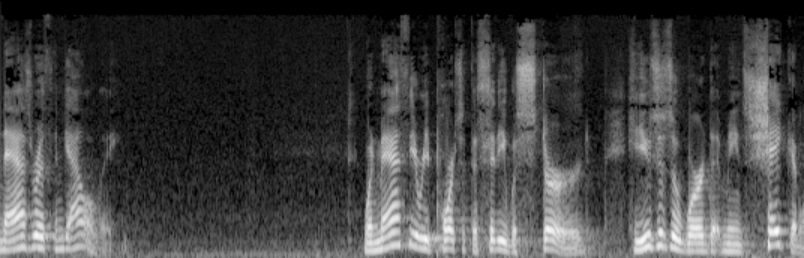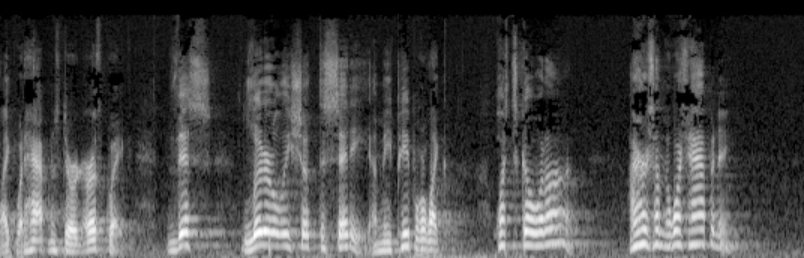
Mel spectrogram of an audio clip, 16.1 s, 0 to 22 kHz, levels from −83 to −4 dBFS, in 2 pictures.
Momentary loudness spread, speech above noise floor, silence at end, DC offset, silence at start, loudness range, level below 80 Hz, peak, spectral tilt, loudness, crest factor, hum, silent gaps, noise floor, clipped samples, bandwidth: 11 LU; 31 dB; 0.65 s; under 0.1%; 0 s; 4 LU; -42 dBFS; 0 dBFS; -5.5 dB/octave; -15 LUFS; 14 dB; none; none; -45 dBFS; under 0.1%; 17 kHz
